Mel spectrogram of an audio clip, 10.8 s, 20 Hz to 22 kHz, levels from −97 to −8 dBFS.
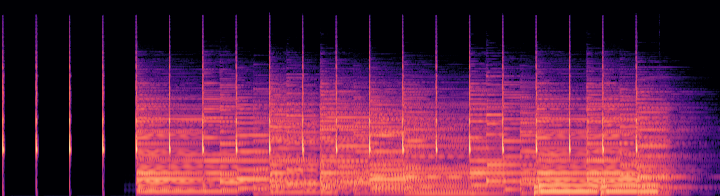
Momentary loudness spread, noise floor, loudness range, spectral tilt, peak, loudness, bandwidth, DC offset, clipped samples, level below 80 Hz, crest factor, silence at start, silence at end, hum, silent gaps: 5 LU; -53 dBFS; 2 LU; -5.5 dB/octave; -2 dBFS; -25 LUFS; 16 kHz; under 0.1%; under 0.1%; -50 dBFS; 24 dB; 0.05 s; 0.45 s; none; none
